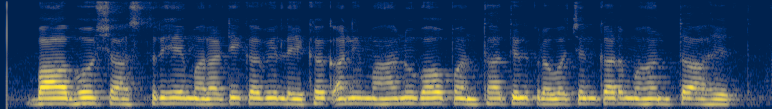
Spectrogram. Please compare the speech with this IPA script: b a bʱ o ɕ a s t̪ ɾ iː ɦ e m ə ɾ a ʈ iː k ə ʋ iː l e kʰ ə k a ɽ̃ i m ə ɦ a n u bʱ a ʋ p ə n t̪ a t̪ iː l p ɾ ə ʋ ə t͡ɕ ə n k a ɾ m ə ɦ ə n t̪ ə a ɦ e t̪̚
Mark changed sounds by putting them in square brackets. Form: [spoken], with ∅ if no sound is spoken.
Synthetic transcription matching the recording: b a bʱ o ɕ a s t̪ ɾ iː ɦ e m ə ɾ a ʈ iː k ə ʋ iː l e kʰ ə k a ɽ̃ i m ə ɦ a n u bʱ a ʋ p ə n [t̪ʰ] a t̪ iː l p ɾ ə ʋ ə t͡ɕ ə n k a ɾ m ə ɦ ə n t̪ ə a ɦ e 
